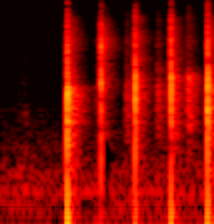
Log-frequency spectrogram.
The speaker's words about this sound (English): We have doubled the size of our studio audience, wow, it sounds like. That's four hands.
